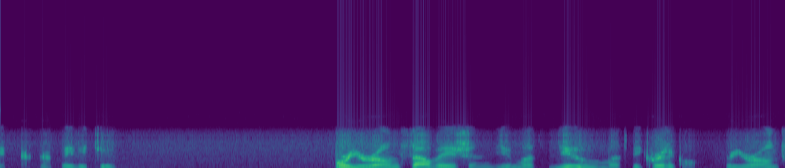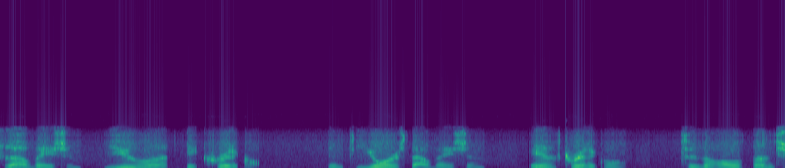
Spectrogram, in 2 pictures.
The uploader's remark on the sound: ACIM Daily Conference Call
